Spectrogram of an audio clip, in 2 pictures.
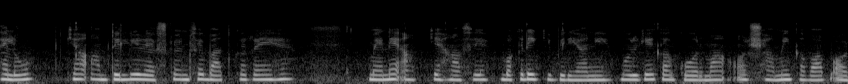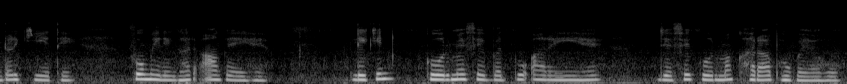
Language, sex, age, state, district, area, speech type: Urdu, female, 18-30, Delhi, Central Delhi, urban, spontaneous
